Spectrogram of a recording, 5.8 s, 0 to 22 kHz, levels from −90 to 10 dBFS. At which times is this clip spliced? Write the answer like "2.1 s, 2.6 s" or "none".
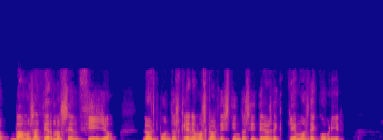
2.3 s, 2.8 s, 3.1 s, 3.7 s, 4.2 s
